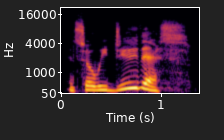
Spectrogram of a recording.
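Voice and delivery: usual speaking voice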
